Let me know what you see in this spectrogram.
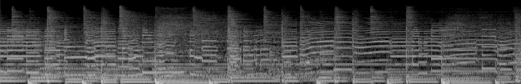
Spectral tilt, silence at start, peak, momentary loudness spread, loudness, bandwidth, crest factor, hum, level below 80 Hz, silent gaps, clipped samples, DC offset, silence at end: -4.5 dB/octave; 0 s; -6 dBFS; 5 LU; -23 LUFS; 16.5 kHz; 16 dB; none; -32 dBFS; none; under 0.1%; under 0.1%; 0 s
